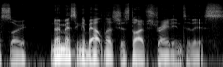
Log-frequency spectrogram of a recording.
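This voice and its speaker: The voice is quiet and moves at a fairly quick pace. The recording is very clean, with a silent background. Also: man. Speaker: gaming YouTuber. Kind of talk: casual news commentary. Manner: a little quiet.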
